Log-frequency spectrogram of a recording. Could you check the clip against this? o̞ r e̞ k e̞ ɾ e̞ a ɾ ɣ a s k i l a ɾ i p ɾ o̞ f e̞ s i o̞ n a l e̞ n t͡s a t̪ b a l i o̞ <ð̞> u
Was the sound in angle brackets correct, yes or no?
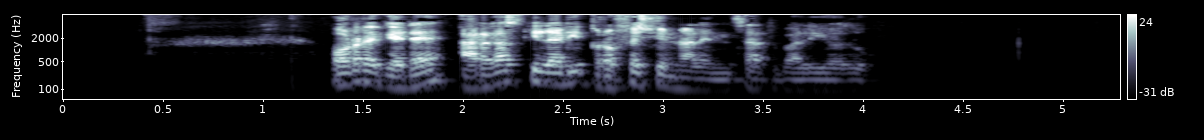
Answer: yes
